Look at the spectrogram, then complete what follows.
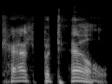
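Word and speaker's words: Kash Patel: to two as well Oh Donna says it's pronounced cash Patel yes yes it is I was going to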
